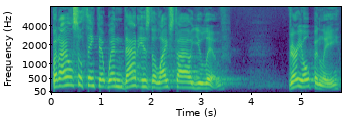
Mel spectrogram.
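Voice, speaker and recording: An older man, a pastor, giving a conversational, animated sermon with rhetorical asides, on a lapel mic in a large church. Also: high voice, unhurried. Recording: church sanctuary reverb.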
